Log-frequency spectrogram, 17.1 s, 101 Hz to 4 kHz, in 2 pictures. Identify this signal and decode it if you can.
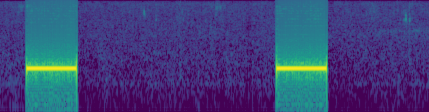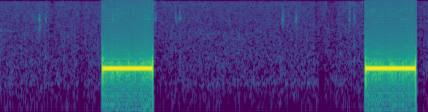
Ringback tone (Europe, 425 Hz).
